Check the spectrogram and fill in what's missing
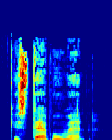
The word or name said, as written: gestapomand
